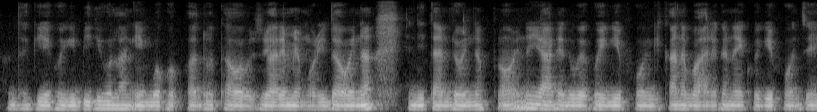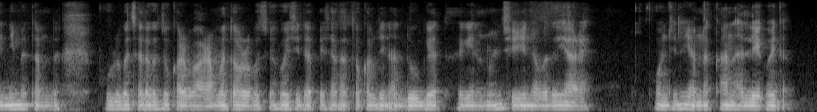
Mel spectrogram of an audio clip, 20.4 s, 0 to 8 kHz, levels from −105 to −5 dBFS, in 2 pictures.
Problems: background sounds at intervals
